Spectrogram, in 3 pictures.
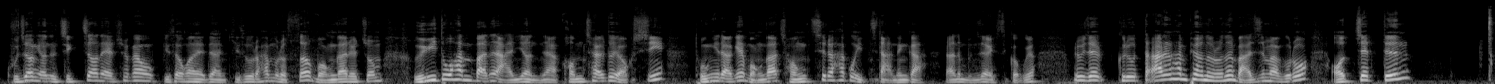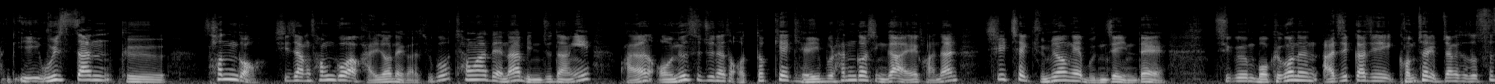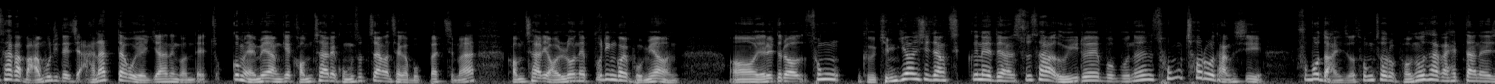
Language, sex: Korean, male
